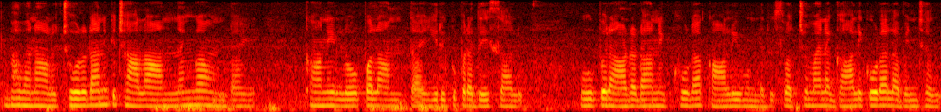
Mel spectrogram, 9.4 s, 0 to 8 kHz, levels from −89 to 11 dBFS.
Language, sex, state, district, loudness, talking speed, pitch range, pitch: Telugu, female, Andhra Pradesh, Srikakulam, -28 LUFS, 120 wpm, 165-180 Hz, 170 Hz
